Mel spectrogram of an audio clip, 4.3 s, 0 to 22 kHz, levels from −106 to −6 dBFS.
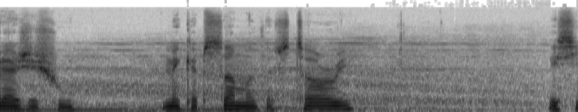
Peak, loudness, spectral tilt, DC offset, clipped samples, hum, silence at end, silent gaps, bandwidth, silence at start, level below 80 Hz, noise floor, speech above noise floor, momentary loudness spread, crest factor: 0 dBFS; -18 LUFS; -5 dB/octave; under 0.1%; under 0.1%; none; 0 s; none; 15.5 kHz; 0 s; -44 dBFS; -40 dBFS; 23 dB; 21 LU; 20 dB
